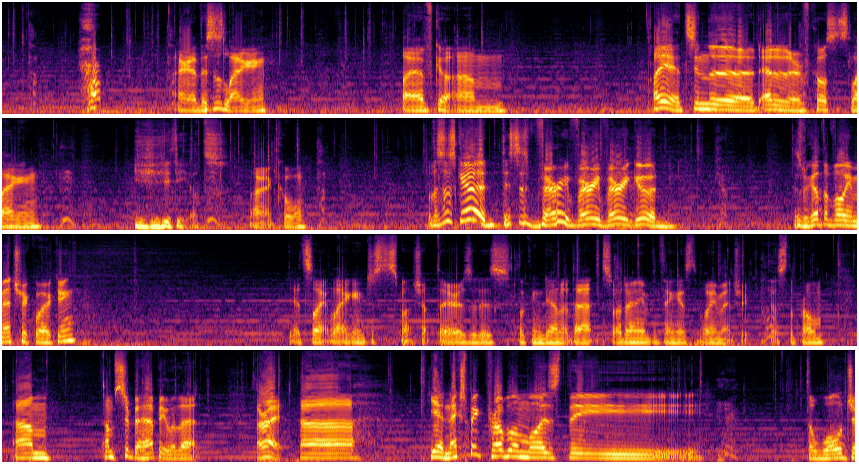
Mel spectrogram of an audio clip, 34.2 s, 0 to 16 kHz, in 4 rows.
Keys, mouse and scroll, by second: 0.0-17.7 typing, 22.2-34.1 typing.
